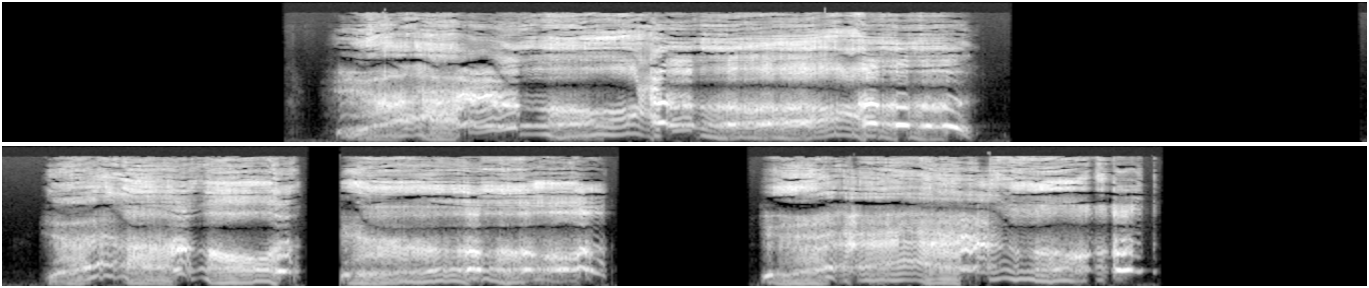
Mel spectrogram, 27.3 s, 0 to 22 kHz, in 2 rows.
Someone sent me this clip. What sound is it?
Sick Zombie 02
creepy, ghost, horror, monster, scary, spooky, undead, yelling, zombie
